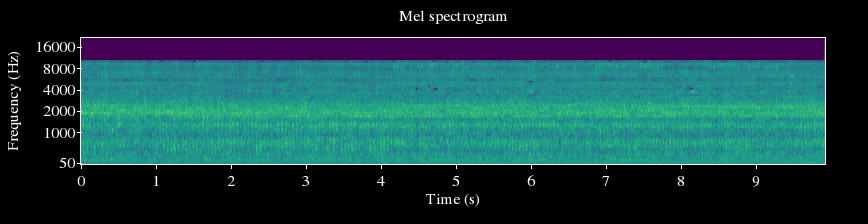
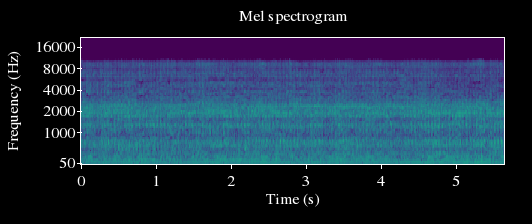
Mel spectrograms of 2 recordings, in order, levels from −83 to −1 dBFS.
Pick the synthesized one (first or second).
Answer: second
